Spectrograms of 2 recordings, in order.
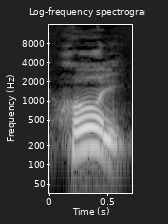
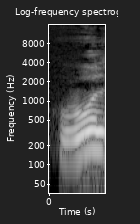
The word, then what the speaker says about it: whole: W silent है, रैप ज्यादातर ये यूज, WHOLE, होल, W silent है, होल बोलना है इसको, वोल नहीं बोलना है, होल।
